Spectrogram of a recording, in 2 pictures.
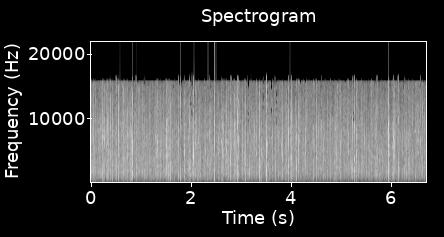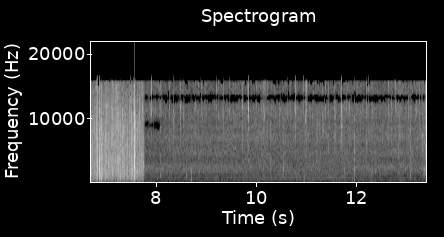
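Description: Steady rain with many close, sharp drop hits in a dense patter. It cuts off abruptly about eight seconds in, leaving only a faint hiss.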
